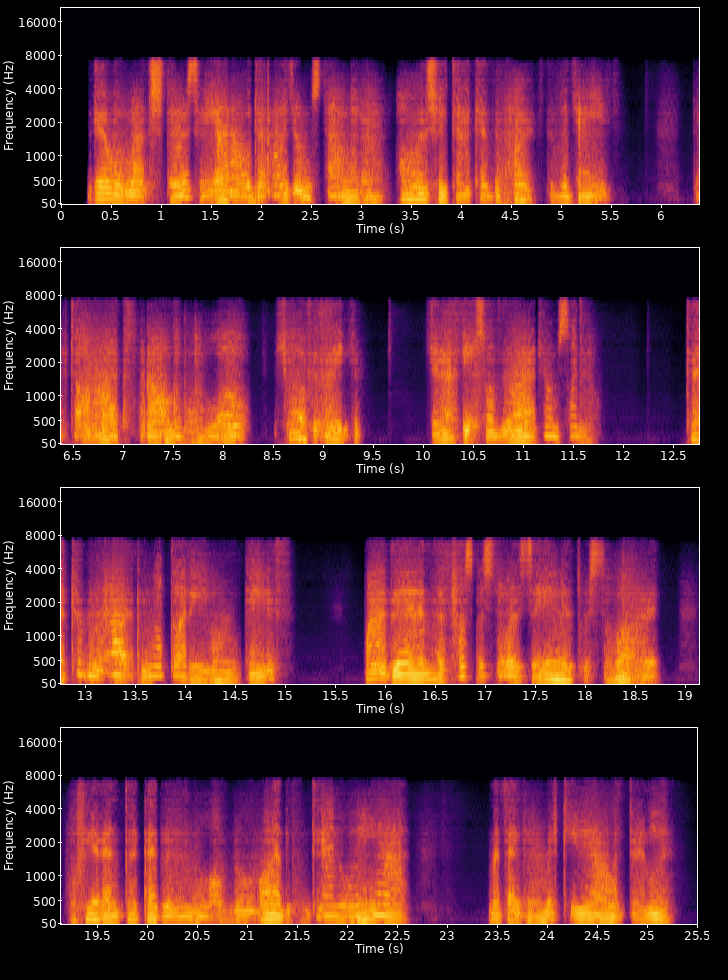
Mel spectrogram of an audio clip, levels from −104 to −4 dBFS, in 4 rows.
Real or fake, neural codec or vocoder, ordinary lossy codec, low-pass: fake; codec, 44.1 kHz, 0.9 kbps, DAC; none; 7.2 kHz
